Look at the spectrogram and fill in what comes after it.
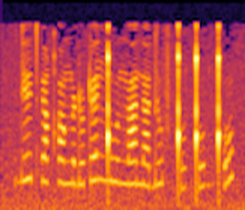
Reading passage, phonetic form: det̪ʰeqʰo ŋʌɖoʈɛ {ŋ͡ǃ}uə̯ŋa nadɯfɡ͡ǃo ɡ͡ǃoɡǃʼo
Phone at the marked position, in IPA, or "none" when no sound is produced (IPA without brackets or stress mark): ŋ͡ǃ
